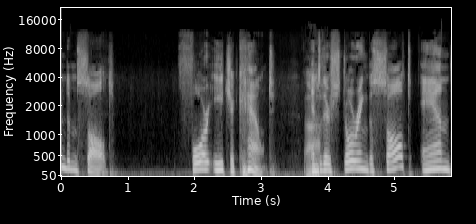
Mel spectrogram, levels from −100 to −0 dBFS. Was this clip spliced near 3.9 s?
yes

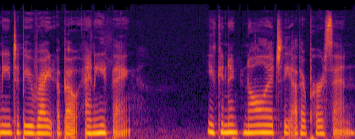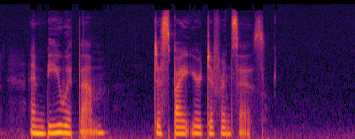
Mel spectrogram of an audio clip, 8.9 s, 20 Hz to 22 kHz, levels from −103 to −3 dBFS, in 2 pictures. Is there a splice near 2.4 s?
yes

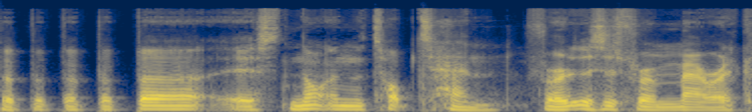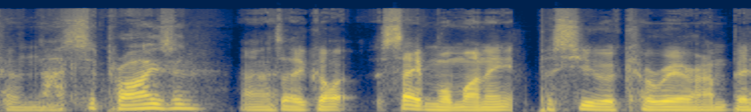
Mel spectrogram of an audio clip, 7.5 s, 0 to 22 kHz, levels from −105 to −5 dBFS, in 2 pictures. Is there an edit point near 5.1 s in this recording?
yes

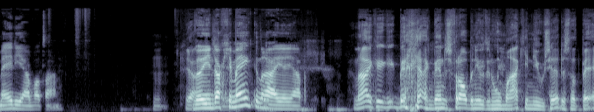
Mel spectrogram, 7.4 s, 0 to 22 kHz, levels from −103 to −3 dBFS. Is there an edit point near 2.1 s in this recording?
yes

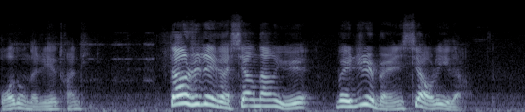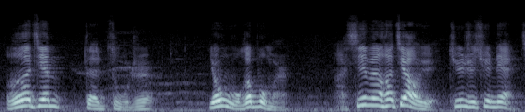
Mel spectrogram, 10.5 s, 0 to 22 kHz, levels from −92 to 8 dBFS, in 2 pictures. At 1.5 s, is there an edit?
yes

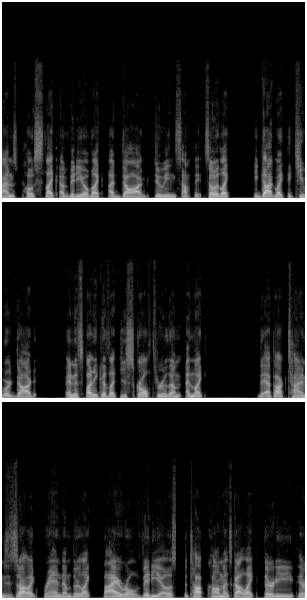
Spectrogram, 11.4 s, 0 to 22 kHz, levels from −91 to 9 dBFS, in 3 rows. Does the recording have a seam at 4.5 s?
no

